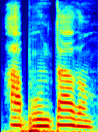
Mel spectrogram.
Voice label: "apuntado", spanish

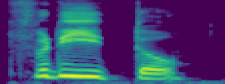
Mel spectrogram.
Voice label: "frito", Spanish

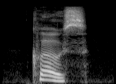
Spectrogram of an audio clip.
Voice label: "close", F

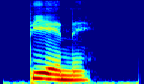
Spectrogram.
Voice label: have plural, spanish, F

